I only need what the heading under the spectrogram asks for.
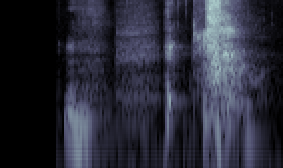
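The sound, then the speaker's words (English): A single loud sneeze: a short voiced intake, a brief pause, then a sharp, breathy burst that trails off quickly. “Bless you.”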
